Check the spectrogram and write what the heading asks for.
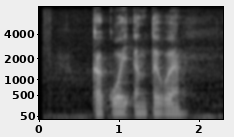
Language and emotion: Russian, angry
